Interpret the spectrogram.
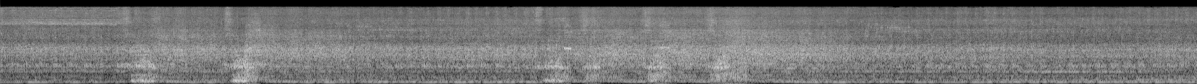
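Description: A 512 cubic-inch stroker big-block V8 with a solid-lifter cam idles and is blipped by hand at the carburetor throttle linkage, with several short revs between about a second and seven seconds in.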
